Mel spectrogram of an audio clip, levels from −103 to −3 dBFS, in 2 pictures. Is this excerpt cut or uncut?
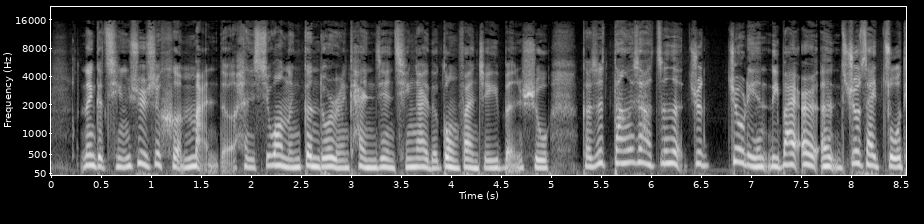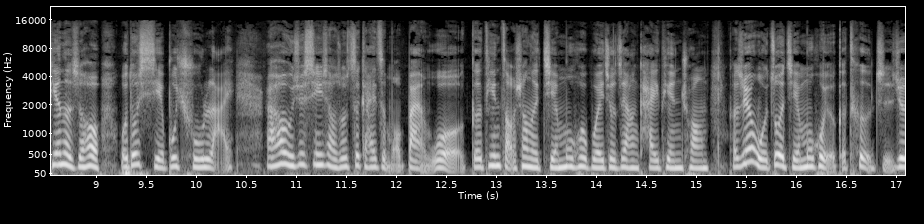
uncut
